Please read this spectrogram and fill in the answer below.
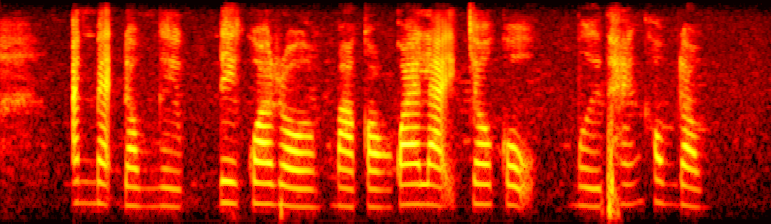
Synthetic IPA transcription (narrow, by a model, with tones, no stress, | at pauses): ʔa˧jŋmɛ̰˧˨ɗə˨˩wŋ͡mŋi˨˩əp̚ɗi˧kwaː˧zo˨˩jmaː˨˩kɔ˨˩nkwaː˧jla̰ː˧˨jt͡ɕɔ˧kṵ˧˨ | mɨ˨˩əjt̪ʰaː˨˦ŋxə˧wŋ͡mɗə˨˩wŋ͡m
